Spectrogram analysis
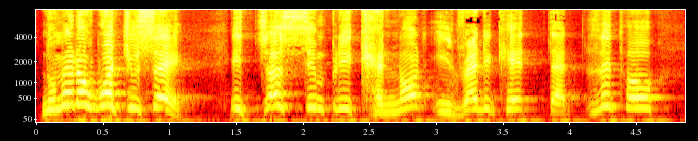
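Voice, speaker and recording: A middle-aged man preaching a sermon as a pastor, swinging between loud exhortation and quiet, low warnings. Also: lively intonation, normal speed.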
